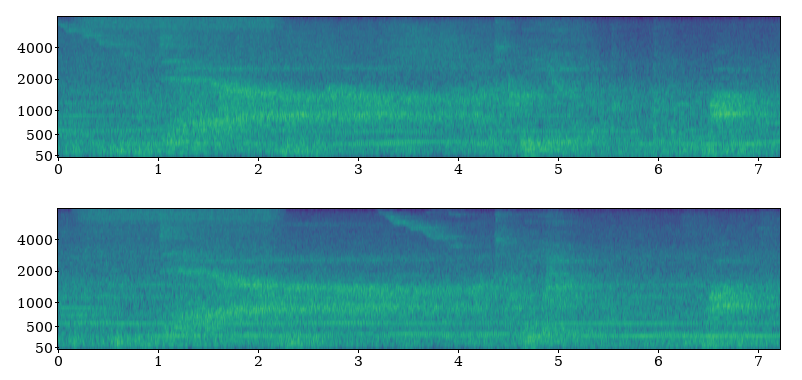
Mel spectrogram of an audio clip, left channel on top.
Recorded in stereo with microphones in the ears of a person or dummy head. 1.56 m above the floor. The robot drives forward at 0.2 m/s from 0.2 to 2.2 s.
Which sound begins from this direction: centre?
Whispering, at 1.0 s.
